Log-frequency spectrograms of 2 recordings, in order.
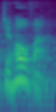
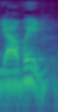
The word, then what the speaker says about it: Yahweh: Because in the language of Hebrew, it's not.The phonetic doesn't sound like Jehovah. – 而它的发音呢、啊，如果按照字啊跟啊子音跟母音来发音的话，应该翻译成亚威。 – According to the Hebrew language, it actually sounds like Yahweh.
